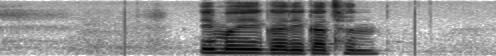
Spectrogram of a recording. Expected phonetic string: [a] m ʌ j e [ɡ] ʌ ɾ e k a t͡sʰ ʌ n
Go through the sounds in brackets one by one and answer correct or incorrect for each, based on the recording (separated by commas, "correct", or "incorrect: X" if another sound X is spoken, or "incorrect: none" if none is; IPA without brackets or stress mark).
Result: incorrect: e, correct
